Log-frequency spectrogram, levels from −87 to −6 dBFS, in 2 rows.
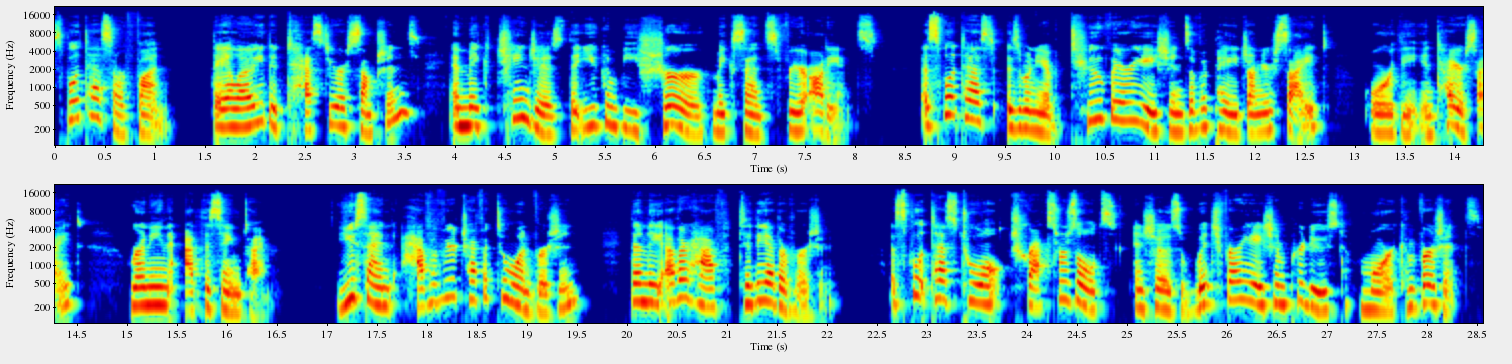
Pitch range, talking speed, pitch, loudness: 190-255 Hz, 165 wpm, 220 Hz, -19 LUFS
